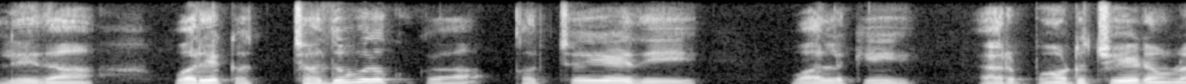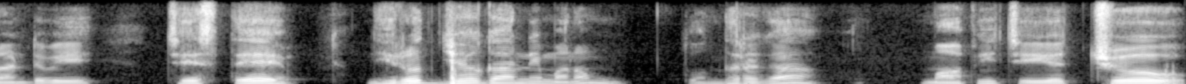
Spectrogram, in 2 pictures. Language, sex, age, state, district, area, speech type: Telugu, male, 30-45, Andhra Pradesh, West Godavari, rural, spontaneous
